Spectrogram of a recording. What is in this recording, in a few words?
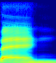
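"beng3", Cantonese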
